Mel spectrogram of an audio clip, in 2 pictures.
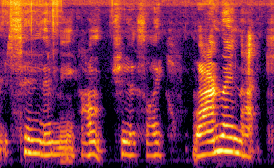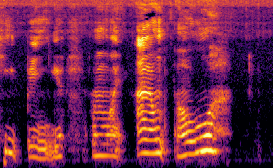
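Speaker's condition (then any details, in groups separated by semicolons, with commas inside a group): Cerebral palsy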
